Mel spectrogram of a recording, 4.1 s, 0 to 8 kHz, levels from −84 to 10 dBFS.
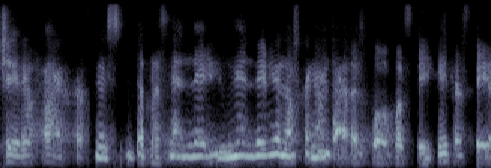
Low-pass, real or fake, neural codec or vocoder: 7.2 kHz; fake; codec, 16 kHz, 1 kbps, FreqCodec, smaller model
